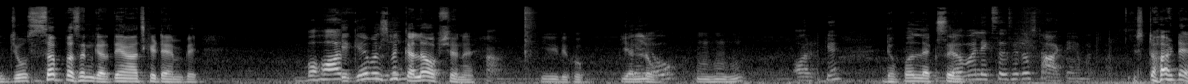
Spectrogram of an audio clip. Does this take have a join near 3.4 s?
yes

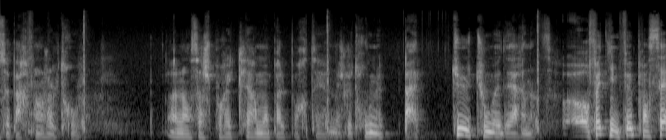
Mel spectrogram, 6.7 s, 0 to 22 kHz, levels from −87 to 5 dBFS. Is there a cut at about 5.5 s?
yes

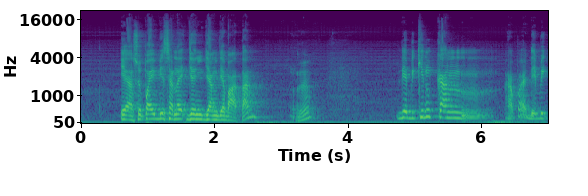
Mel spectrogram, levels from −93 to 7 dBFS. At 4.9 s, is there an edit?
no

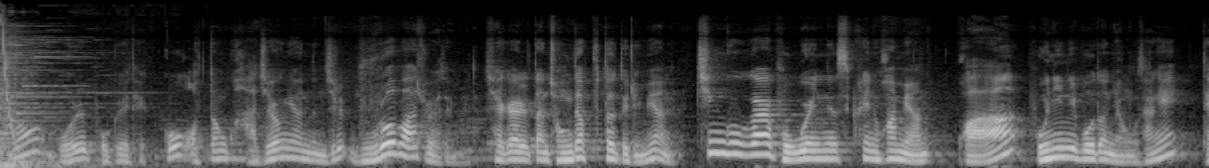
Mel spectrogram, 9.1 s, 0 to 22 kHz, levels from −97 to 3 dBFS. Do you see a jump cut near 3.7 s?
yes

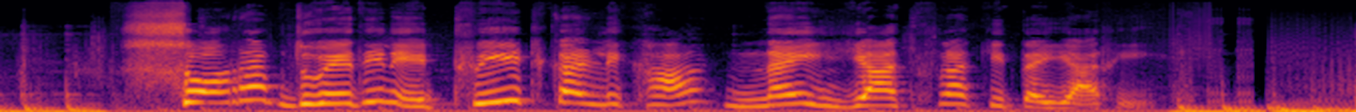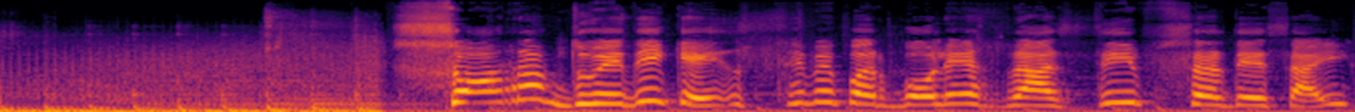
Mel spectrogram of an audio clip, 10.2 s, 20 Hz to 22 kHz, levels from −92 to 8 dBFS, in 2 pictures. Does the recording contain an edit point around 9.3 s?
no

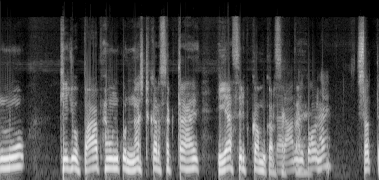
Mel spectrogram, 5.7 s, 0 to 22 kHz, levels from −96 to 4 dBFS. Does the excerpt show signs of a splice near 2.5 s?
no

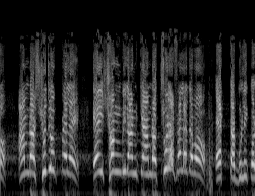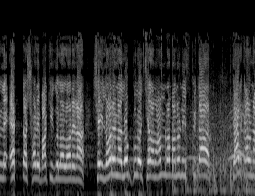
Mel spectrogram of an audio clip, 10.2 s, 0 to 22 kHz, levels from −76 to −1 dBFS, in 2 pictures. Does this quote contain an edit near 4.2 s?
yes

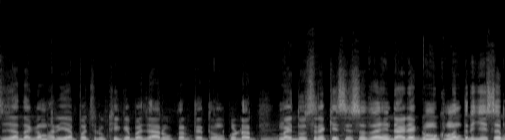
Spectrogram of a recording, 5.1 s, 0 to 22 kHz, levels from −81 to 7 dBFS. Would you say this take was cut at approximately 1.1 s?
no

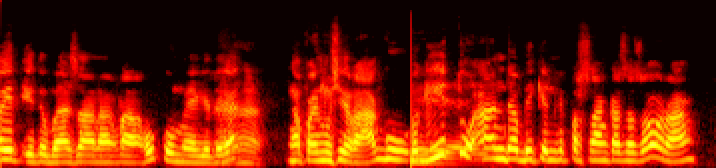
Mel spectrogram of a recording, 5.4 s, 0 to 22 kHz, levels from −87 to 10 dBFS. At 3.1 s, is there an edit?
yes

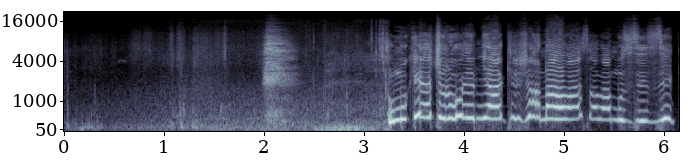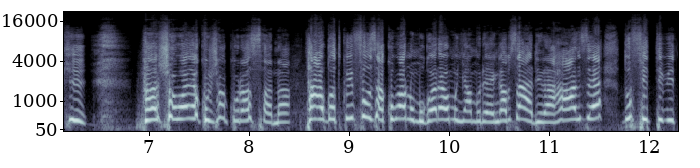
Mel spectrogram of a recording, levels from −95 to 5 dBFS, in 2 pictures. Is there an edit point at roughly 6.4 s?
no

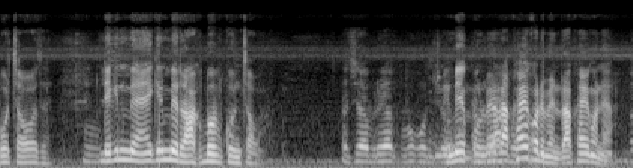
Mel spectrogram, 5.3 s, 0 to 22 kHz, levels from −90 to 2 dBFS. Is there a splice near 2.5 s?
no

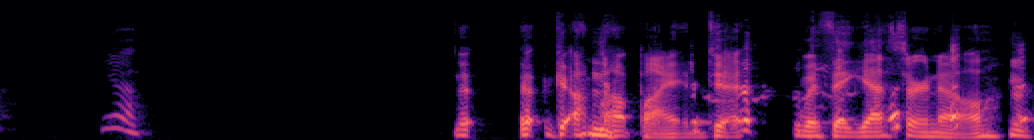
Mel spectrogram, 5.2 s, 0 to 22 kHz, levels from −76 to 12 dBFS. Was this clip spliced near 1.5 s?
no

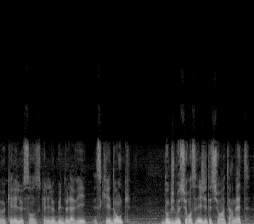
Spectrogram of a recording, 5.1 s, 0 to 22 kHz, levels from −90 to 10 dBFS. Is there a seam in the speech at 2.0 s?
yes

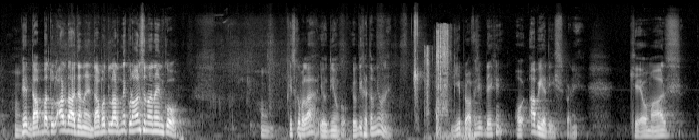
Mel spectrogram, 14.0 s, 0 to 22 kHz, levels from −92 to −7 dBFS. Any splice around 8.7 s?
yes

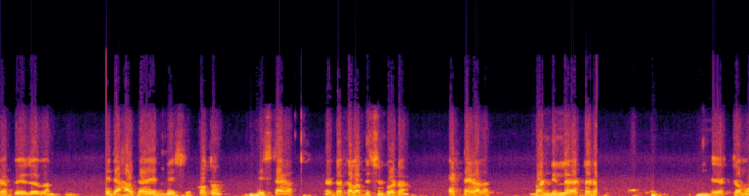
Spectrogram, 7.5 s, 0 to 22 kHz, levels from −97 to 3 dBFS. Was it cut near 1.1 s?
yes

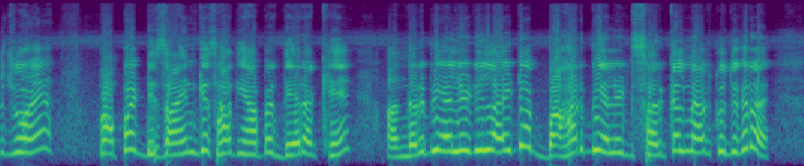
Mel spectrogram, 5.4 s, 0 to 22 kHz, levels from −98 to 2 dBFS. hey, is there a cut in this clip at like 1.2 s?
no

